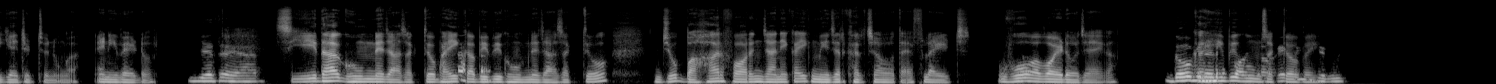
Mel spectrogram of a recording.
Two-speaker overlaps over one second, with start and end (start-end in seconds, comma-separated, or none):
11.9-13.2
